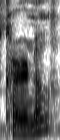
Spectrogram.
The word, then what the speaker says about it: colonel: why is it spelled col and and um pronounce kernel I or whatever I don't get it understood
